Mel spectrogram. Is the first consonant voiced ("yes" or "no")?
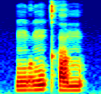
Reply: yes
